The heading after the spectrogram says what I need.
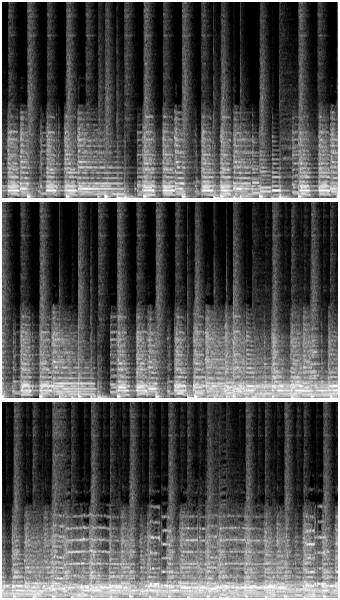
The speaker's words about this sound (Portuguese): Tá bom, solta a vinheta aí então, vai.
